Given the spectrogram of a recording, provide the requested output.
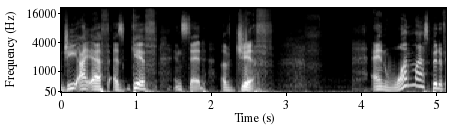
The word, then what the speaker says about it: GIF: the pronunciation of g typically if a word derives from german it's usually a hard g but if it is the latin or french derivative it's a soft g this adds to the assertion that jif uses the soft g sound because the word graphic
